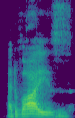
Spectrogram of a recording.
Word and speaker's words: advise: an S Sound Advice advise with an S is pronounced with a zed sound advise let's look at these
